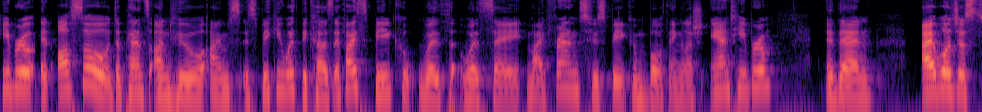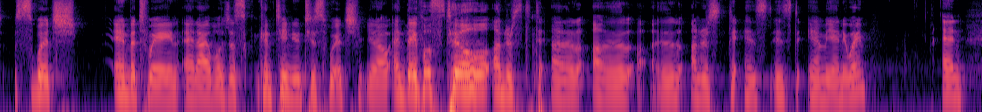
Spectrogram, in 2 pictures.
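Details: Stuttering (stammer), real, in an adult woman with a lifelong stammer.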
